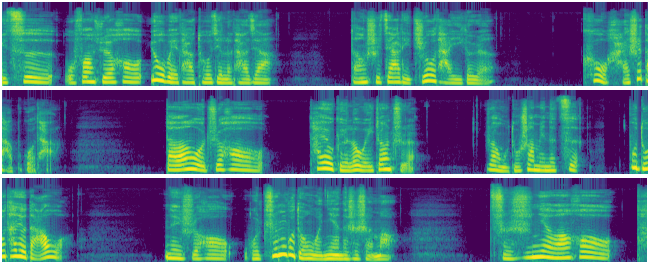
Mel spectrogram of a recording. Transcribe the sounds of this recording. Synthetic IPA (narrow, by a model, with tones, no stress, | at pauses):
i˧˥t͡sʰɹ̩˥˩wʔɔ˨˩fɑ˥˩ŋɕɥɛ˧˥xo˥˧ʊjo˥˧ʊpe˥˩ɪt̪ʰa˥t̪ʰwɔ˥t͡ɕi˥˩nlə˩t̪ʰa˥t͡ɕja˥ | t̪ɑ˥ŋʂɻ̩˧˥t͡ɕja˥li˨˩ʈ͡ʂɻ̩˧˥jo˨˩ʊt̪ʰa˥i˧˥ɡə˧ɻə̰˧˥n | kʰɤ˧˥wɔ˨˩xa˧˥ɪʂɻ̩˥˩t̪a˨˩˥pu˧˥kwɔ̰˥˩t̪ʰa̰˥ | t̪a˨˩wa˧˥nwɔ˨˩ʈ͡ʂɻ̩˥xo˥˩ʊ | t̪ʰa˥jo˥˩ʊke˨˩ɪlə˧˦wɔ˨˩i˥˩ʈ͡ʂɑ˥ŋʈ͡ʂɻ̩̰˨˩˦ | ɻɑ˥˩ŋwɔ˨˩t̪u˧˥ʂɑ˥˧ŋmjɛ˥˩nd̪ə˩t͡sɹ̩˥˩ | pu˥˩t̪u˧˥t̪ʰa˥t͡ɕjo˥˩ʊt̪a˧˥wɔ̰˨˩˦ | ne˥˩ɪʂɻ̩˧˥xo˥˧ʊwɔ˨˩ʈ͡ʂə˥npu˥˩t̪ɤ˧˥ŋwɔ˨˩njɛ˥˩nd̪ə˩ʂ̬ɻ̩˥˩ʂə˧˥nmə˧ | ʈ͡ʂɻ̩˨˩ʂɻ̩˥˧njɛ˥˩nwa˧˥nxo˥˩ʊ | t̪ʰ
